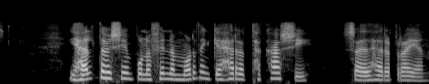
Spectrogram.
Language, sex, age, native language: Icelandic, female, 20-29, Icelandic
